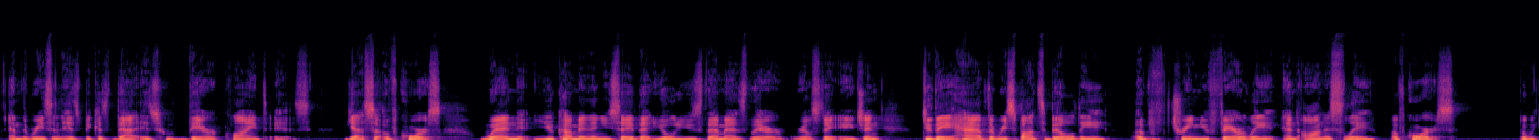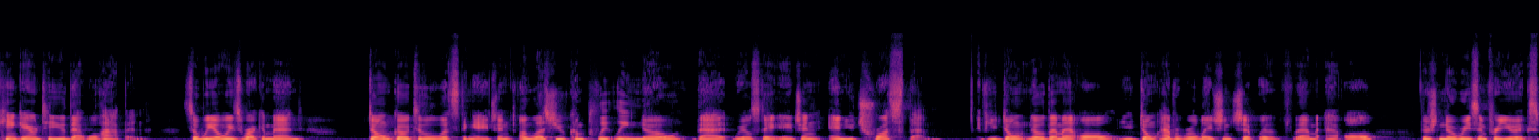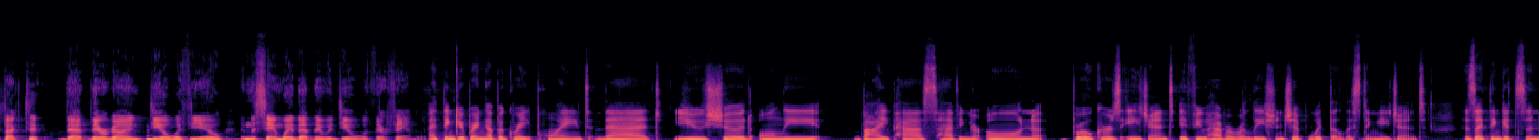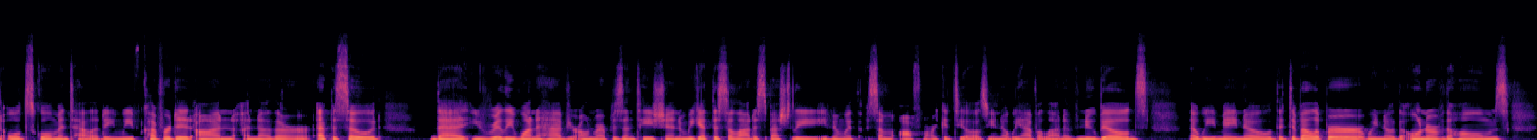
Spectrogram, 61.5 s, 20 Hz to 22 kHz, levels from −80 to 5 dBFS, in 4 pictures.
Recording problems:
none

